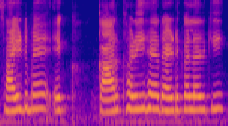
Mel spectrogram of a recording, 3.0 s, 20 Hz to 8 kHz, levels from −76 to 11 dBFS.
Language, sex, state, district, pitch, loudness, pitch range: Hindi, female, Gujarat, Valsad, 305 Hz, -15 LUFS, 290-320 Hz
